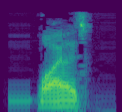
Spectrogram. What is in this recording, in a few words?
"wise", english; adjectives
